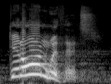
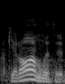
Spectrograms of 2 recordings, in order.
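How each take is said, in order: First: Sudden high, very loud outburst; exasperated shout. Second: Said in the usual way. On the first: Acted. Pastor interrupts an endless greeting, exasperated shout. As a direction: cut them off with a yell.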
